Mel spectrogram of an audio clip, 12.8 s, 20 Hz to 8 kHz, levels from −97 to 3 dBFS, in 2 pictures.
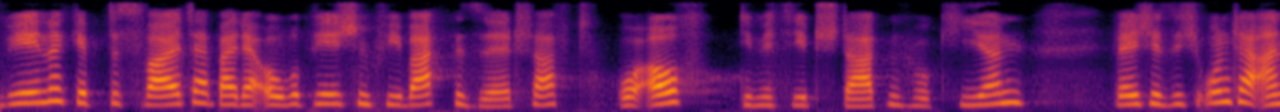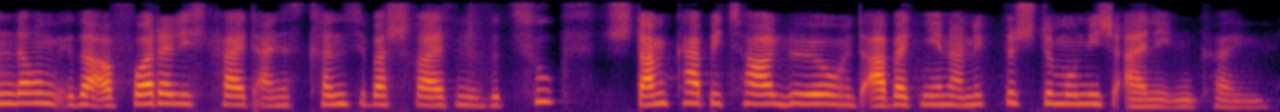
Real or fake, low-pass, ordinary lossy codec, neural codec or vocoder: fake; 7.2 kHz; Opus, 64 kbps; codec, 24 kHz, 0.9 kbps, WavTokenizer, large speech release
